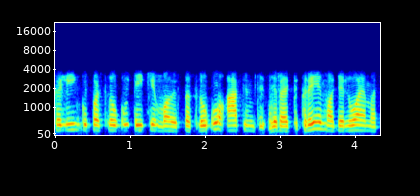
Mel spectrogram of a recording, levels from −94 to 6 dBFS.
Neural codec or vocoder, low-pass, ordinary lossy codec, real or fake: codec, 16 kHz, 2 kbps, FunCodec, trained on LibriTTS, 25 frames a second; 3.6 kHz; Opus, 32 kbps; fake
